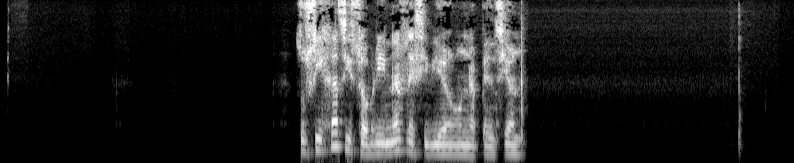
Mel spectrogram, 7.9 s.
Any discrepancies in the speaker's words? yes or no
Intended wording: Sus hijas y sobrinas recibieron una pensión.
no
